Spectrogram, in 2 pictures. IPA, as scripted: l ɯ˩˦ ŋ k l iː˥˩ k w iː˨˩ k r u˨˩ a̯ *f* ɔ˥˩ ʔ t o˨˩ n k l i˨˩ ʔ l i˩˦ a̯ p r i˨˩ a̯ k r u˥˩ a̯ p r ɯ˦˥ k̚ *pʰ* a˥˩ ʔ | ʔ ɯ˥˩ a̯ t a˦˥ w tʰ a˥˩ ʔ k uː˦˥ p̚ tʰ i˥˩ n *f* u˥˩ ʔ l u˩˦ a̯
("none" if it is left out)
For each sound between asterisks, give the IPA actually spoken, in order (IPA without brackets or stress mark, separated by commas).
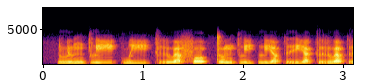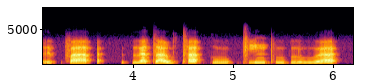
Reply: f, f, pʰ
